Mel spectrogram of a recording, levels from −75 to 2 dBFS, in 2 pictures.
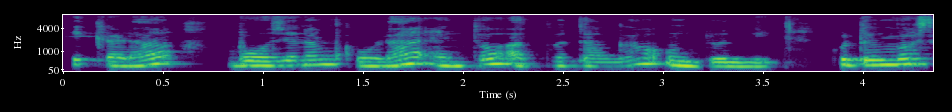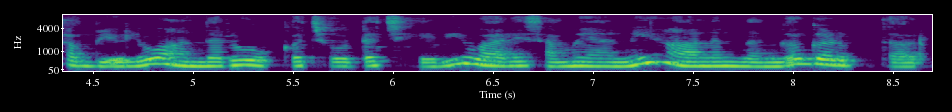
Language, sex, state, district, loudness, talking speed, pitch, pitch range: Telugu, female, Telangana, Nalgonda, -17 LUFS, 105 wpm, 200 Hz, 185-235 Hz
